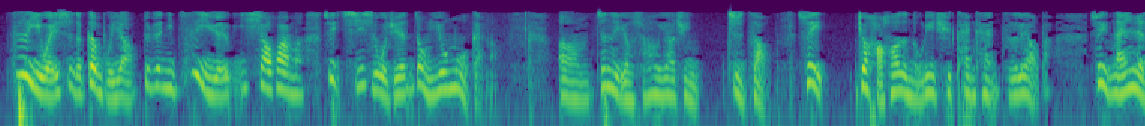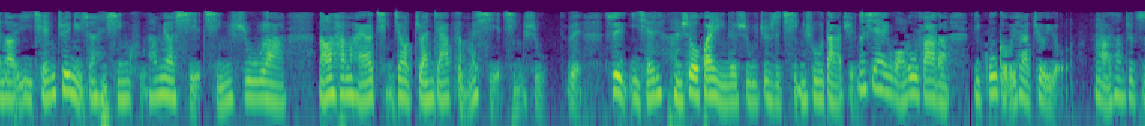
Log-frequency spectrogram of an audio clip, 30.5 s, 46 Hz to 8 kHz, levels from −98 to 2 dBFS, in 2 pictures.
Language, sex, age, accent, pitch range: Chinese, female, 50-69, native, 155-235 Hz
